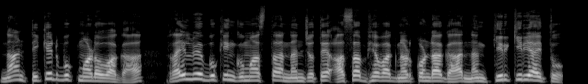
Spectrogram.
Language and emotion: Kannada, angry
